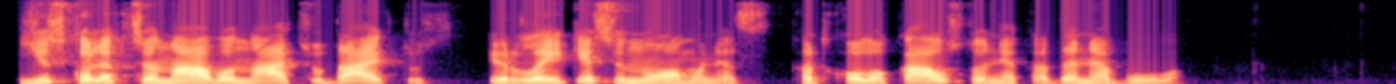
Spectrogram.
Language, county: Lithuanian, Klaipėda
